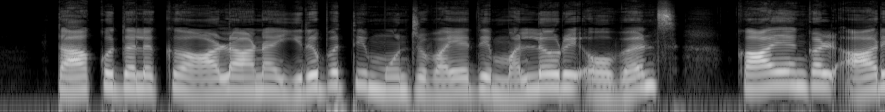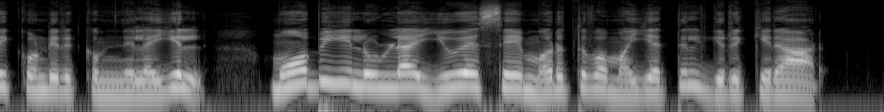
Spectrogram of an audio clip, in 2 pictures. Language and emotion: Tamil, neutral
